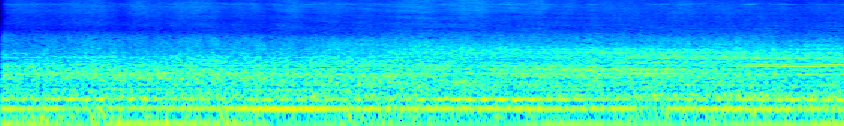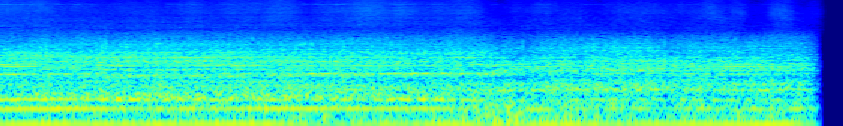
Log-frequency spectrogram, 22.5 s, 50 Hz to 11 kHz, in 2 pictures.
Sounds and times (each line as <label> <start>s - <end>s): Street sweeper 0.0s - 22.3s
